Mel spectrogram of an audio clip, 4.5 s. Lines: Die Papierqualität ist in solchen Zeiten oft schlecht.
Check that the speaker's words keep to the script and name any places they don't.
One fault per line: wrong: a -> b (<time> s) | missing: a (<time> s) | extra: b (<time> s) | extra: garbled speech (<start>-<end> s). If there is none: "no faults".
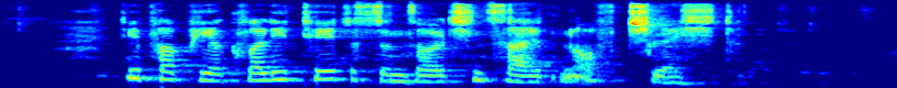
no faults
